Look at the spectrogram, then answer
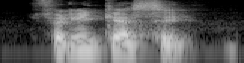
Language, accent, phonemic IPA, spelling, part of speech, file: French, Canada, /fʁi.ka.se/, fricassées, noun, LL-Q150 (fra)-fricassées.wav
- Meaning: plural of fricassée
